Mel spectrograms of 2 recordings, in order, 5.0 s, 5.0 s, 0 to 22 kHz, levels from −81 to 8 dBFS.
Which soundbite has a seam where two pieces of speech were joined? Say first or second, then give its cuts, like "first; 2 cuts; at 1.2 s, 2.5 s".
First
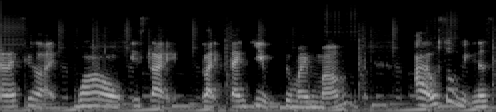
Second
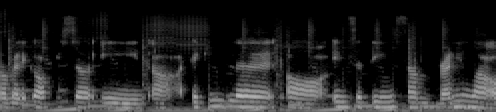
first; 1 cut; at 3.7 s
